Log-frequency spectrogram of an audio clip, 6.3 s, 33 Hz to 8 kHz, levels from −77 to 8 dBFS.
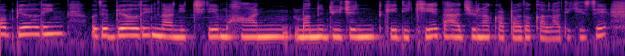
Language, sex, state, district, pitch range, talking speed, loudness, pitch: Nagamese, female, Nagaland, Kohima, 215-245 Hz, 165 wpm, -17 LUFS, 220 Hz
